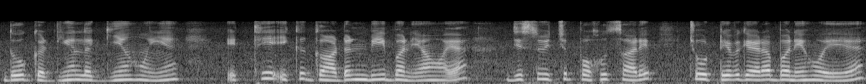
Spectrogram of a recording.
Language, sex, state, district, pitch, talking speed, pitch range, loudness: Punjabi, female, Punjab, Pathankot, 215 Hz, 140 wpm, 205-235 Hz, -15 LUFS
